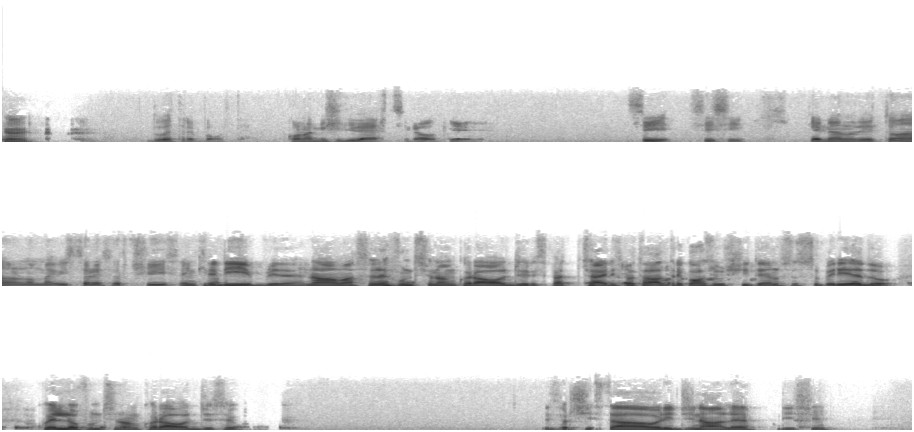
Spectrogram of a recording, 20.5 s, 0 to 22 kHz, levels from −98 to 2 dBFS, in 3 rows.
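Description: Right at the start, from 0.23 to 0.61 s, the speech dips hard, by as much as about 40 dB, for roughly 150 ms in total. That's speech suppressed in double talk: with both ends talking at once, the echo canceller likely couldn't tell the talker from the loudspeaker echo and pulled everything down.

Overlapping that, from 0.31 to 0.66 s, a faint delayed copy of the voice trails in about 325 ms behind, sitting about 20 dB under the speech. That's an echo leak, likely a loudspeaker's sound slipping past the far end's canceller and being sent back.

It happens again from 8.48 to 9.13 s, a bit quieter at about 25 dB down. Then from 8.53 to 13.96 s the double-talk suppression returns in a long stretch, with around four seconds of the speech ducked or chopped, again by up to about 40 dB.

The worst echo leak runs from 13.74 to 15.89 s, at only about 10 dB below the speech, so the 325 ms repeat is easy to hear.

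Near its tail, from 15.6 to 15.71 s, the room background drops out by about 37 dB for roughly a tenth of a second. That's background gated by the echo canceller: it clamped the microphone while the loudspeaker played, then let go.

A longer gate follows from 19.26 to 20.21 s, about 36 dB deep and roughly 700 ms in total. Inside it, from 19.59 to 19.71 s, a short scrap of echo slips through at about 20 dB down.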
